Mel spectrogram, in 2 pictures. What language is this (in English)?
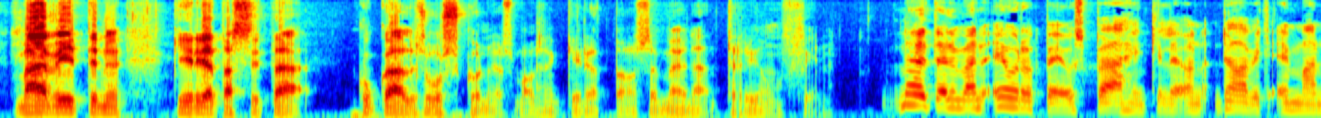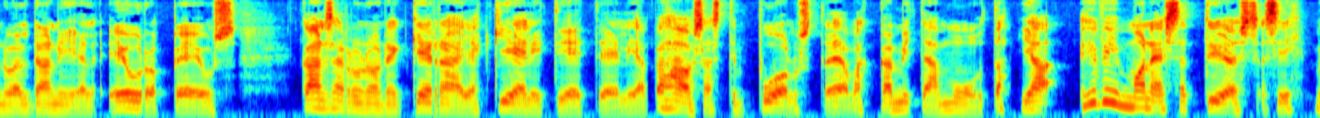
Finnish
